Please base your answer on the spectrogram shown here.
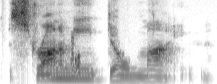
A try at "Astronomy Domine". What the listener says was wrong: Not do, daw with a tall vowel, domine.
